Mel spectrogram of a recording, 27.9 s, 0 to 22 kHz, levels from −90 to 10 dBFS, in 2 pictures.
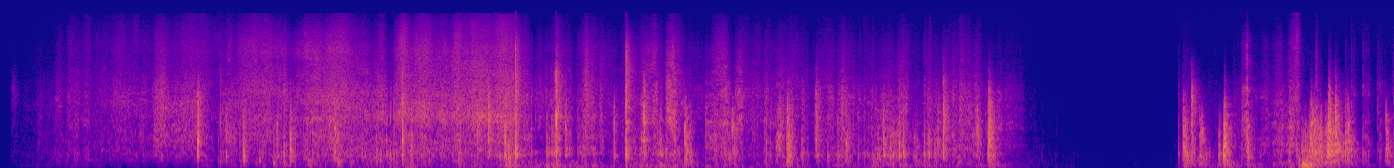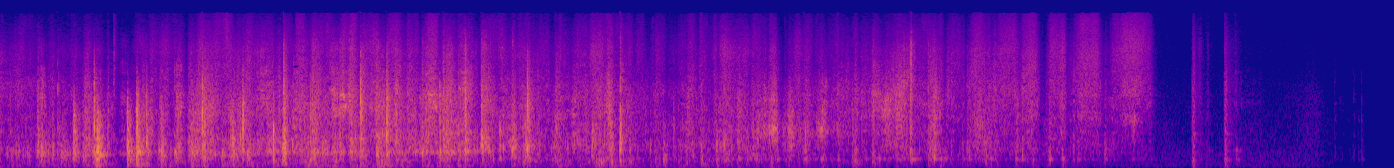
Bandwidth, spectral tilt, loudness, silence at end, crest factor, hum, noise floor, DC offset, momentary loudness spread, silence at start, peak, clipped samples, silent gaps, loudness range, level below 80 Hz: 16.5 kHz; -3 dB/octave; -31 LUFS; 1.55 s; 30 dB; none; -87 dBFS; under 0.1%; 14 LU; 0.55 s; -4 dBFS; under 0.1%; none; 9 LU; -54 dBFS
